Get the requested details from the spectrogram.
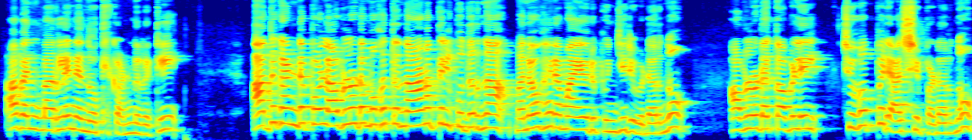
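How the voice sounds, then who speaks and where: Woman, high voice, audio novel narrator, lively character reading. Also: dull audio. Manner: reads dialogue with lively shifts between characters. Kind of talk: scripted narration reading all parts.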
